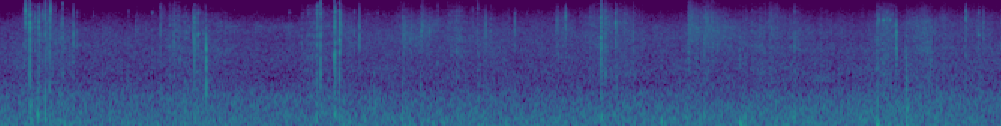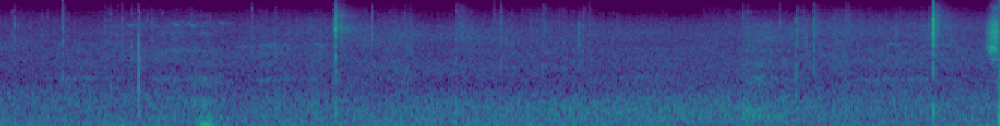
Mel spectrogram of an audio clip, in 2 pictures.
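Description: Footsteps of rubber wellington boots through dead leaves and twigs on a woodland floor, with scattered light cracks and crunches at an uneven pace.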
